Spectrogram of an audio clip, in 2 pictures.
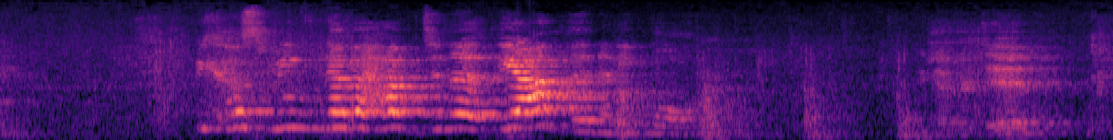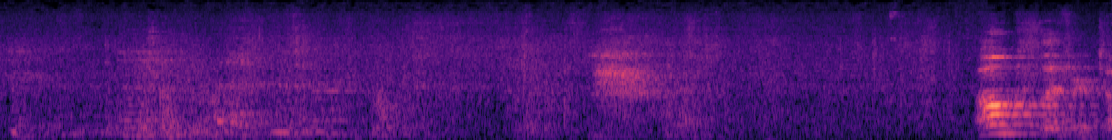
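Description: A woman speaks lines, heard from afar in a large hall.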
